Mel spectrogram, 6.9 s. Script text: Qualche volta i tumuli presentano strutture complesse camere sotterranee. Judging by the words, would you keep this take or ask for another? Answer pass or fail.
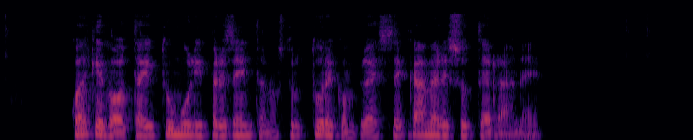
pass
